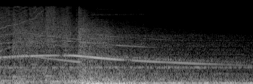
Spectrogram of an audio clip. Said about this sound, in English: And within minutes, all of us were in cars with lights and sirens going 100 miles an hour, basically up there.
